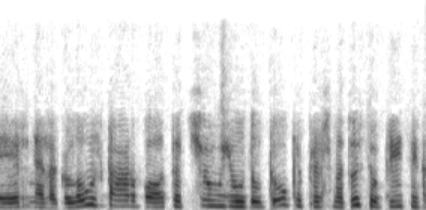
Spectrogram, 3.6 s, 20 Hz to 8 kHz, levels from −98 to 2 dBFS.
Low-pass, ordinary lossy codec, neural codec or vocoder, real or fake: 7.2 kHz; MP3, 64 kbps; codec, 16 kHz, 8 kbps, FreqCodec, smaller model; fake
